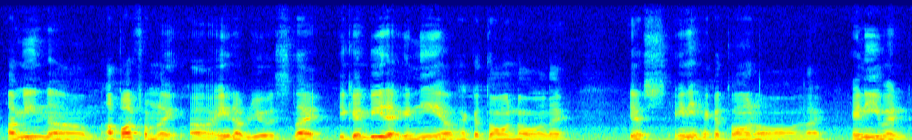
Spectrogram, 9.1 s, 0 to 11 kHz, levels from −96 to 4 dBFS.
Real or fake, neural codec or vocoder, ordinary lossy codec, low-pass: real; none; none; none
